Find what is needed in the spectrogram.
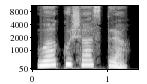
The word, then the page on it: ವಾಕುಶಾಸ್ತ್ರ: Kannada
